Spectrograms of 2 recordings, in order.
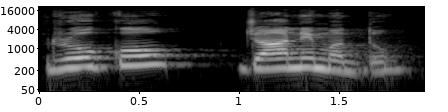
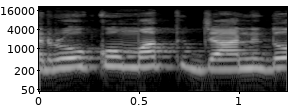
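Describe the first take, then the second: First: रोको set apart, then जाने मत दो; pause after रोको. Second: रोको मत grouped, then जाने दो; pause after मत. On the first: Teacher showing how punctuation changes meaning, pause after रोको. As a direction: break right after रोको, before जाने. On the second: Teacher showing how punctuation changes meaning, pause after मत. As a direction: keep मत with रोको, break before जाने. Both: Shown as a demonstration. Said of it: "विराम चिन्ह ना लगाएं तो अर्थ का अनर्थ".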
